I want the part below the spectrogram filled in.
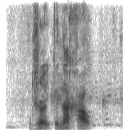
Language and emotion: Russian, angry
